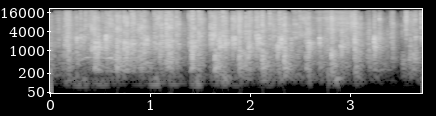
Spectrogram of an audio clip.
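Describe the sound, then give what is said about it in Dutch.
A studio audience applauds actors seated at a talk-show table. The crisp, busy hand clapping is loud and even, with many overlapping claps forming a dense patter from start to finish. “En hier bij mij aan tafel, geef ze een groot applaus, zitten de acteurs.”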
